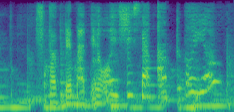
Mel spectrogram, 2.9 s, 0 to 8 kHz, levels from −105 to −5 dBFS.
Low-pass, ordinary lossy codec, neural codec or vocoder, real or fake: 7.2 kHz; Opus, 32 kbps; codec, 44.1 kHz, 2.6 kbps, DAC; fake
